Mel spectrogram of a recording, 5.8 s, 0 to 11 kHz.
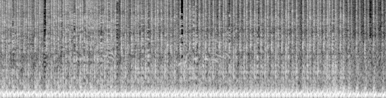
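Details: Truck V8 that runs and drives: deep, loping idle with an uneven, stumbling beat and dropped pulses, with cylinders 6, 7 and 8 misfiring and no rod knock heard. A wiped-out cam is suspected.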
